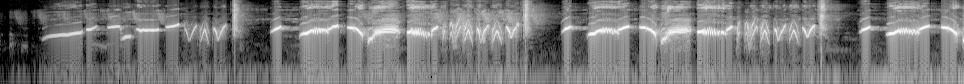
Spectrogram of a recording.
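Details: White-rumped shama song, used as a lure to call in a mate: rich, varied whistled phrases with rising and falling slurs, densely repeated after a short opening whistle, with brief pauses between bursts.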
